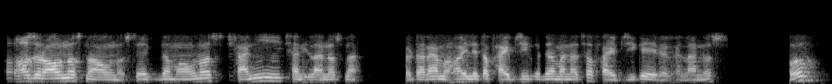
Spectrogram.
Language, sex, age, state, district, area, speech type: Nepali, male, 60+, West Bengal, Kalimpong, rural, conversation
